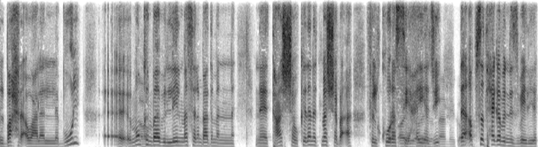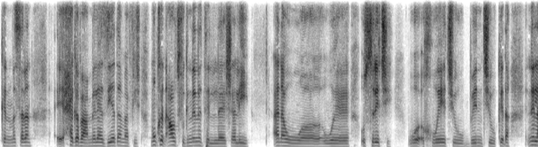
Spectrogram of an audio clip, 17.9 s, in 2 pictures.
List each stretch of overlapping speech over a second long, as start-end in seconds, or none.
6.7-8.0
